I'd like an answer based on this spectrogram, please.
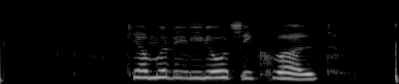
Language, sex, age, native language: Icelandic, male, 6, German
